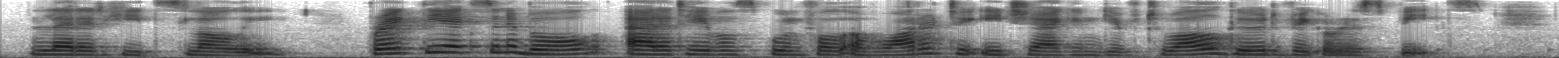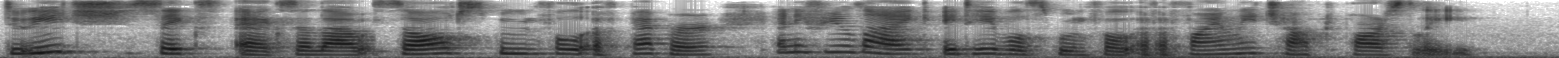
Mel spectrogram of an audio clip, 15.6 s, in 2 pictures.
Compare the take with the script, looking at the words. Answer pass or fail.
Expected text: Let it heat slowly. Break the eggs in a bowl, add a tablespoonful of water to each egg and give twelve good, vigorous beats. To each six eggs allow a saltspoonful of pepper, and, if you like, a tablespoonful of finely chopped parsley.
fail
